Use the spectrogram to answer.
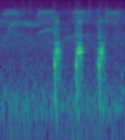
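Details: Male domestic duck (Anas platyrhynchos domesticus, drake) gives three short, soft, raspy notes about a quarter-second apart; drakes make low, weak sounds and cannot quack loudly like the sharper, higher-voiced females.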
